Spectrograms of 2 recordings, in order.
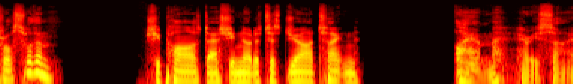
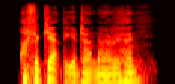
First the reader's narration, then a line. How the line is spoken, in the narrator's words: he muttered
